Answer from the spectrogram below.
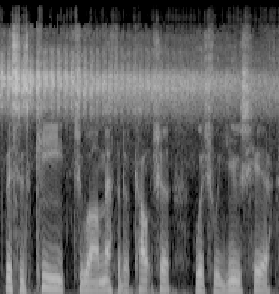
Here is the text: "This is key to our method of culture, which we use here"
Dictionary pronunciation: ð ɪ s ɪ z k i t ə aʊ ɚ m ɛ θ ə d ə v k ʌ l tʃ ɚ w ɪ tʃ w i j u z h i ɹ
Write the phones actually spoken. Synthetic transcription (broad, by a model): ð ɪ s ɪ z k i t ə aʊ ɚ m ɛ θ ə d ə v k ʌ l tʃ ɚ w ɪ tʃ w i j u z h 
